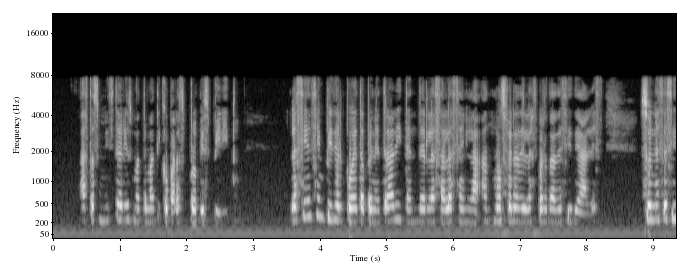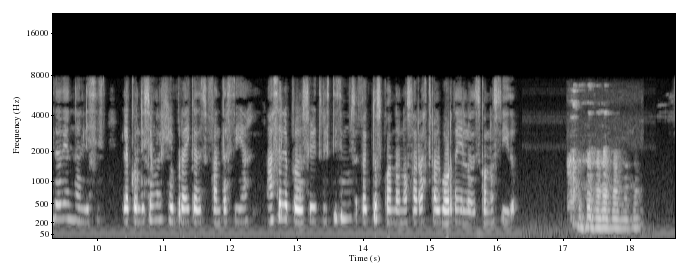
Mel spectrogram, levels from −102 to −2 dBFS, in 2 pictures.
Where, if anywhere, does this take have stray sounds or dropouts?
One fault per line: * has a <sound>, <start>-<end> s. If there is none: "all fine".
* has a laugh, 17.0-18.2 s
